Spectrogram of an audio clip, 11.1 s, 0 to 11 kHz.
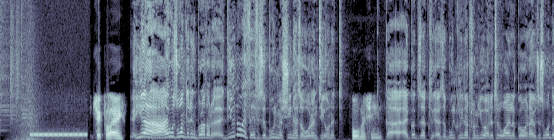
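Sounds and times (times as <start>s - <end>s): telephone ringback tone: 0.6s - 1.8s.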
